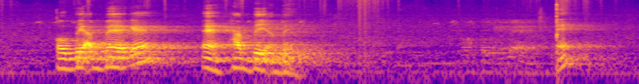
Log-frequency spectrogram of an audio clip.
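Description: A middle-aged man speaks calmly into a headset microphone, with a slow, chanting lilt.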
